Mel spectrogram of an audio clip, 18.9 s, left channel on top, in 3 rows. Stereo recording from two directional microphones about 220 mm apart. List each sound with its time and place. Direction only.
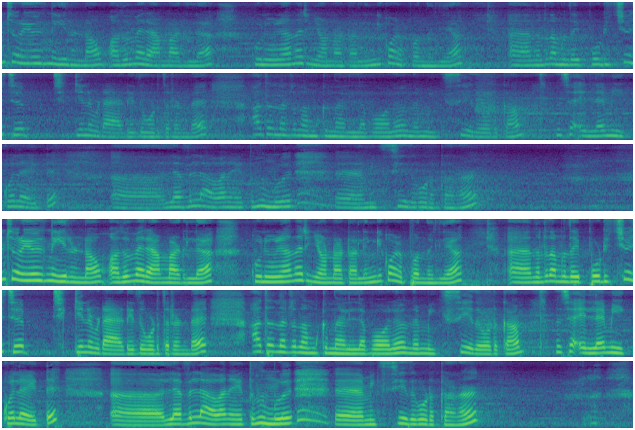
0.0 s a woman's voice: 35° right (ahead or behind)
